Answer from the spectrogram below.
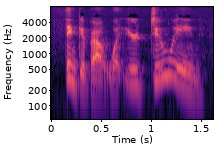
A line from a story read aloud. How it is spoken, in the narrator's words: cried Miss Catherine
